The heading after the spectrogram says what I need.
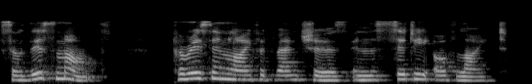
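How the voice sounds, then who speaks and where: A woman speaks in an ordinary speaking voice. Her intonation is fairly even and her pace fairly slow. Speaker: event host introducing speaker. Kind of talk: formal introduction.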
